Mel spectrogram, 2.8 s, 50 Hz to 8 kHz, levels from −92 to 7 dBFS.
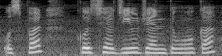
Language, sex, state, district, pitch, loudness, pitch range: Hindi, female, Uttar Pradesh, Lucknow, 230 Hz, -16 LUFS, 220-240 Hz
